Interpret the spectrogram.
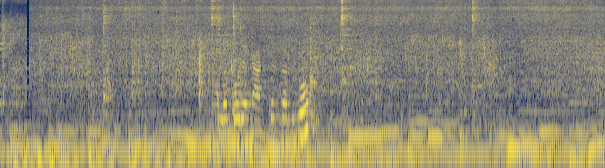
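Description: Chopped vegetables sizzling in hot oil in a steel wok as a spatula stirs them. The spatula clacks against the pan several times and gives a few squeaky scrapes about halfway through.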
